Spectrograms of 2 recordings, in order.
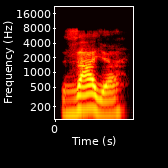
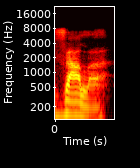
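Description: First: The middle consonant sounds like a Y. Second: The middle consonant sounds like an L. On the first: "That's why I'm pronouncing it with the Y" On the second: "Otherwise, it'd be Zalla"

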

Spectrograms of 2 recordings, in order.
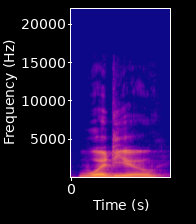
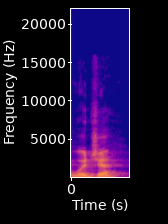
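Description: First: The final word is said in full as 'you'. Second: The final word is reduced to 'ya'.

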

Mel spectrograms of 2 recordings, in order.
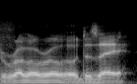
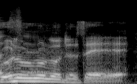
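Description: First: The name is read flatly, without energy. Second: The name is said with lively enthusiasm. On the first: The speaker calls it wrong. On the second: The speaker calls it right.

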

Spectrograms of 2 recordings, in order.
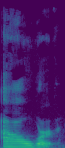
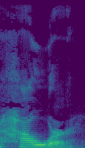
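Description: First: The word begins with a vowel, no h. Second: The word begins with an audible h sound. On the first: The speaker calls it right. "tapi hour" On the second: The speaker calls it wrong. "tapi dia tidak dibaca hour"

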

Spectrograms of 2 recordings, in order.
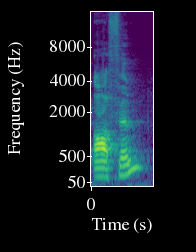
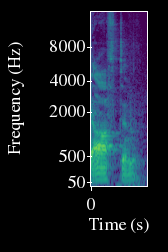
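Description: First: The word is said with a silent T. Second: The word is said with an audible T. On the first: This is the American way of saying it. "Americans say often" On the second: This is the Canadian way of saying it. "And we say often"

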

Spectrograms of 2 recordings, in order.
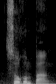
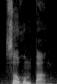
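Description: Both takes have the same delivery.

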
